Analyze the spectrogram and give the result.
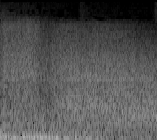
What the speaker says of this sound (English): Let's go ahead and see if we can bomb the rest of these guys out of here.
